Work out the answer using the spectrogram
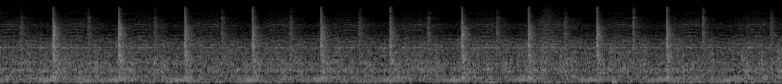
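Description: Sharp, regular clicks about once every two-thirds of a second over a quiet hum; cause not evident from the sound alone.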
